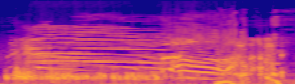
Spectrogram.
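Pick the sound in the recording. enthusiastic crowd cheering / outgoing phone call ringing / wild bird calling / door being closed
enthusiastic crowd cheering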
